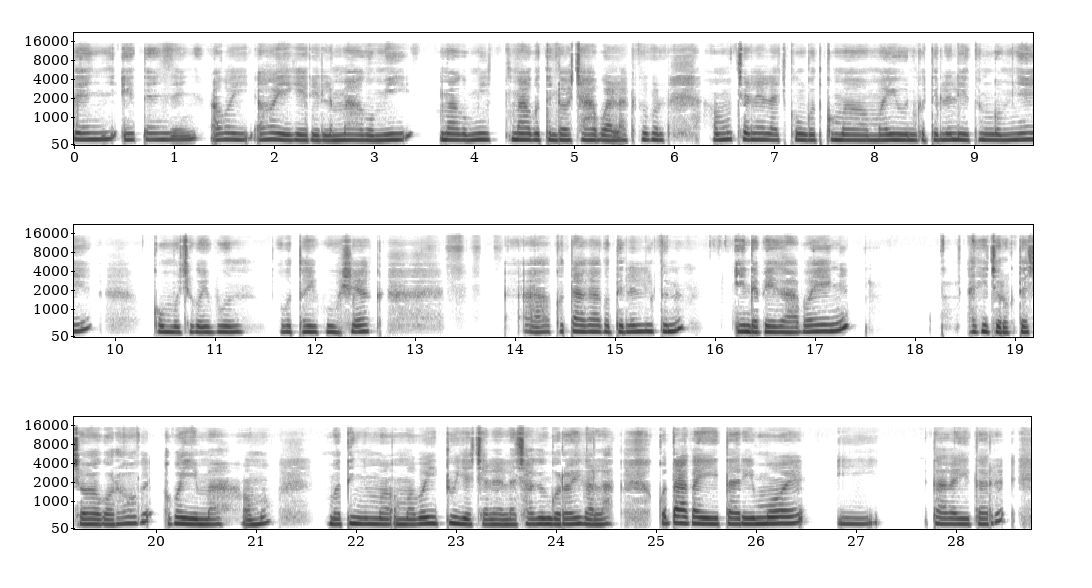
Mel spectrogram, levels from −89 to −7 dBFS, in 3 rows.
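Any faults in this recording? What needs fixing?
Throughout the speech, nothing sits above 15 kHz, a hard ceiling on the spectrogram. This is likely low-bitrate audio saved at a high bitrate as MP3. Encode from the original source, not an earlier low-bitrate copy.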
